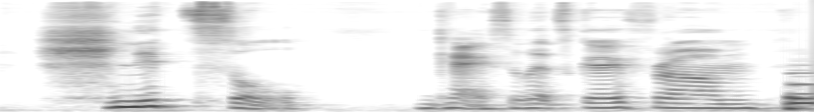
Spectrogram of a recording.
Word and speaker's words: schnitzel: because i was remembering how many of my students mispronounced this it's schnitzel okay so let's go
